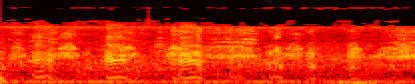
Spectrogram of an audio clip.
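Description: A small flock of domestic ducks quacking, with short calls scattered through the moment.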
